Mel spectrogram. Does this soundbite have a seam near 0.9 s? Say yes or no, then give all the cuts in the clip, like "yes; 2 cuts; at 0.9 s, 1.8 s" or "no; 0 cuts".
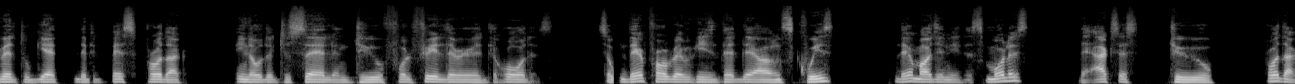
yes; 3 cuts; at 0.9 s, 6.1 s, 8.9 s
